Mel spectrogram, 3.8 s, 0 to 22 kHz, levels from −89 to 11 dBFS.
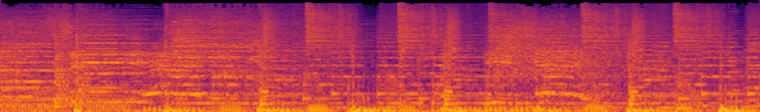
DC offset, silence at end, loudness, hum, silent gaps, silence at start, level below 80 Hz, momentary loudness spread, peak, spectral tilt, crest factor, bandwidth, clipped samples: under 0.1%; 0 s; -11 LUFS; none; none; 0 s; -14 dBFS; 3 LU; 0 dBFS; -4 dB/octave; 10 dB; over 20 kHz; under 0.1%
